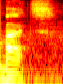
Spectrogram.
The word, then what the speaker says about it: Barthes: grande pensador chamado Roland Barthes. Sabe que em francês é raro se pronunciar o S. Ó. O S geralmente fica mudo e é contextual.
